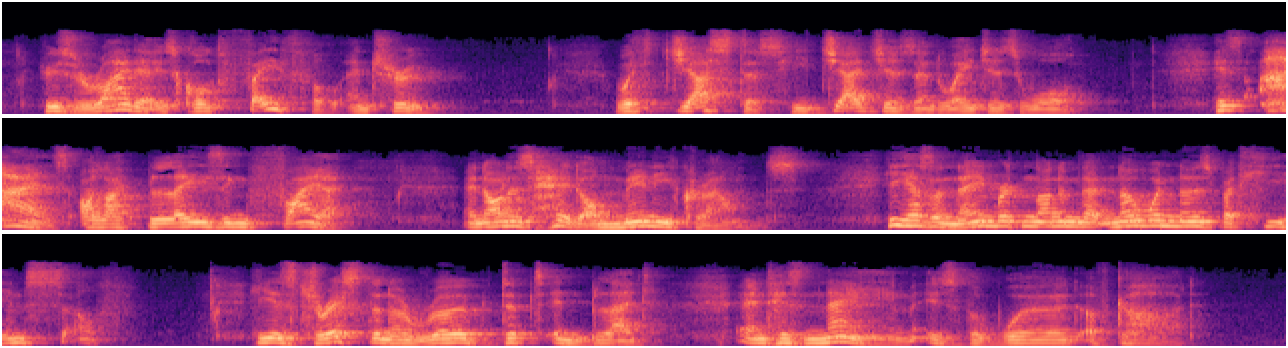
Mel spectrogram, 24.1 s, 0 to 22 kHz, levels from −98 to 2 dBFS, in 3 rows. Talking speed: 145 wpm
